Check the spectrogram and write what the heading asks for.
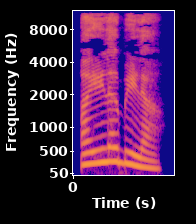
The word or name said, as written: ಐಳಬಿಳ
